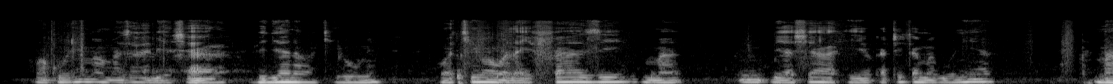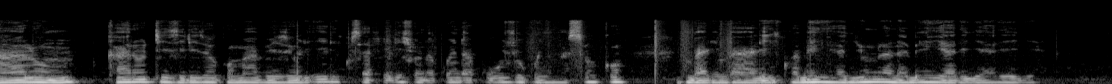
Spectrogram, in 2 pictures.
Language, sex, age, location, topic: Swahili, male, 25-35, Dar es Salaam, agriculture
